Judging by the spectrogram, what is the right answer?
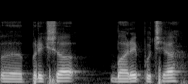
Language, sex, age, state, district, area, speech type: Punjabi, male, 18-30, Punjab, Jalandhar, urban, spontaneous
